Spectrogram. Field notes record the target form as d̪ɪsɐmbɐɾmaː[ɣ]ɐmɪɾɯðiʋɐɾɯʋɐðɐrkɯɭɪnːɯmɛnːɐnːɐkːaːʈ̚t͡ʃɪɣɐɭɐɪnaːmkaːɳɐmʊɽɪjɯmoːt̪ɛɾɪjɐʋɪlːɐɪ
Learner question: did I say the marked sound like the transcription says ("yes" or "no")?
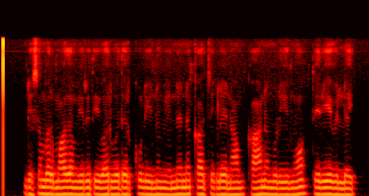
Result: no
